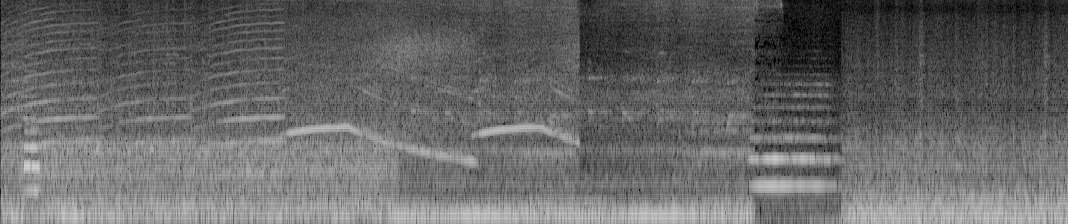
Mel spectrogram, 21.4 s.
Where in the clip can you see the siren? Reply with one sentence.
The siren can be heard from 0.0 to 11.6 s.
